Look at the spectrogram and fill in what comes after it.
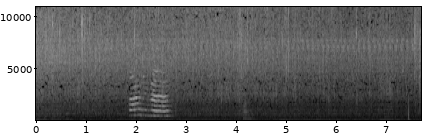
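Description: Idli pieces and masala sizzling in an iron kadai, a steady high hiss. About two seconds in comes a brief high-pitched cry in two falling parts.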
